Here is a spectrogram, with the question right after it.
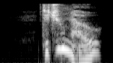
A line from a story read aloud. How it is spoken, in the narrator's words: whispered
